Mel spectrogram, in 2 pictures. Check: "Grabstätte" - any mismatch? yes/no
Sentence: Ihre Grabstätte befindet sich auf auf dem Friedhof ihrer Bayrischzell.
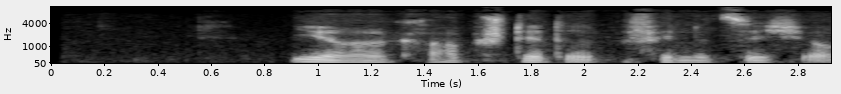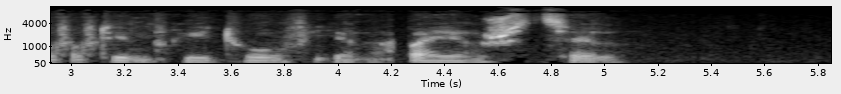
no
